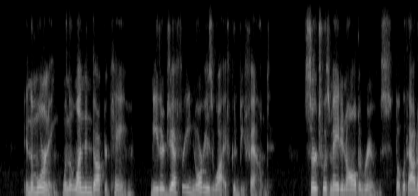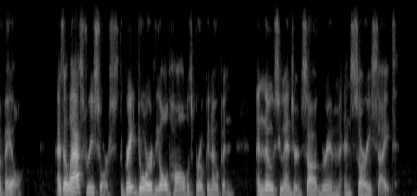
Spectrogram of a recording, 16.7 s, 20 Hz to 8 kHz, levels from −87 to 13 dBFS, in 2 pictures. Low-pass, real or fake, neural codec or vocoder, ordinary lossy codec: 7.2 kHz; fake; vocoder, 22.05 kHz, 80 mel bands, HiFi-GAN; Opus, 32 kbps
